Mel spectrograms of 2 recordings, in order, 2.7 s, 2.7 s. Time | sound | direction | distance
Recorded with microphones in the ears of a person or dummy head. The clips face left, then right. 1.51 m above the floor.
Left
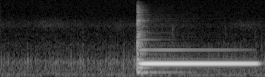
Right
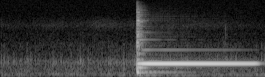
1.4 | a guitar | 30° right (ahead or behind) | 0.6 m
